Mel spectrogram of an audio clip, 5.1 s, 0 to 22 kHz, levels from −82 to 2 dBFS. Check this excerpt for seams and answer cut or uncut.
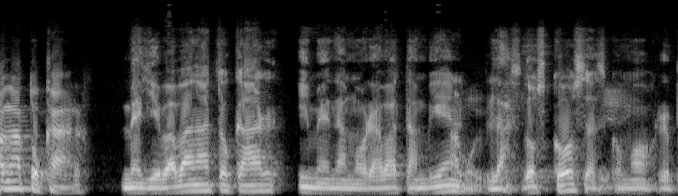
uncut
